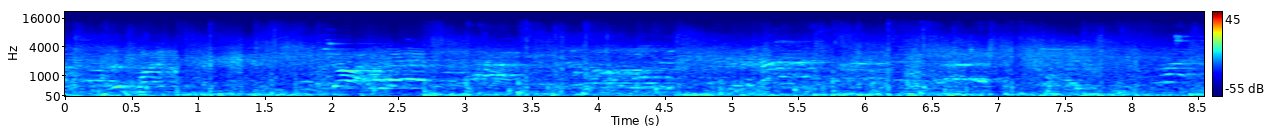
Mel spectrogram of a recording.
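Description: Volleyballs being hit and bouncing on a gym floor in repeated drill contacts, with indistinct voices of players and coaches.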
